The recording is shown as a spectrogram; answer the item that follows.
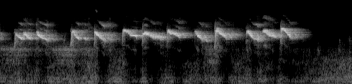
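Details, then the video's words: Oriental white-eye in a cage, hobby songbird giving 'buka' open song on 11 September 2022 in wet, erratic weather: a short run of rapid, high chirped notes in even pulses, ending quietly. "Mata Puteh T-Rex Buka Sing"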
